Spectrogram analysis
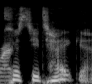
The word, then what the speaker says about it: Chrissy Teigen: Chrissy Teigen.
